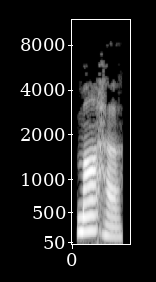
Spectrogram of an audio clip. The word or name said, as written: maja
